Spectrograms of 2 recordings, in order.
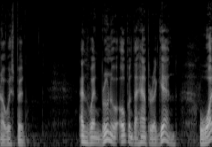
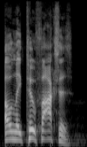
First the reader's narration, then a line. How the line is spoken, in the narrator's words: Bruno cried in a great hurry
